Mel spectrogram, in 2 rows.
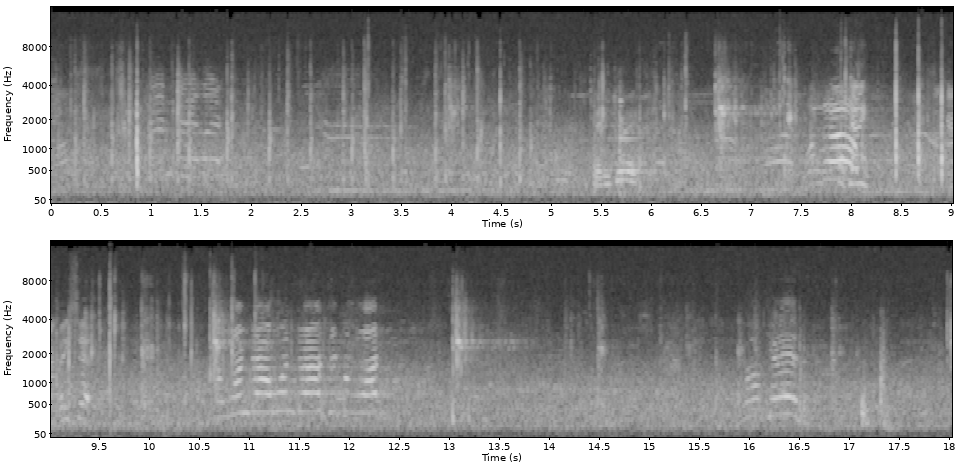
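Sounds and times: distant shouting voices: 0.0s - 9.3s, 10.6s - 14.0s.

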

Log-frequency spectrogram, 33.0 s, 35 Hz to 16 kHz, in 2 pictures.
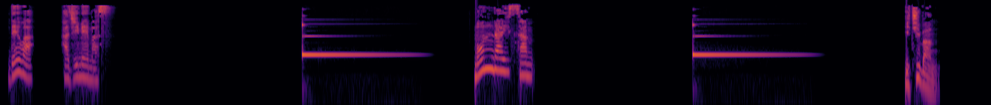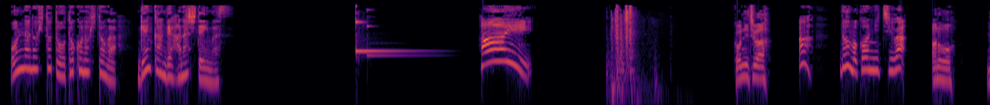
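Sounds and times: bell-like chime: 22.4s - 24.1s
front door opening clicks: 26.6s - 27.7s.

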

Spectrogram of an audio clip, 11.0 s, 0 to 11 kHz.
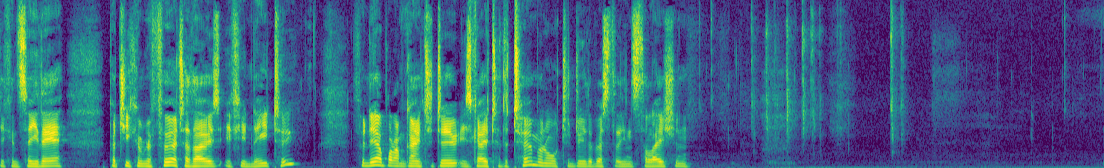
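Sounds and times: computer keyboard typing: 7.0s - 9.2s.

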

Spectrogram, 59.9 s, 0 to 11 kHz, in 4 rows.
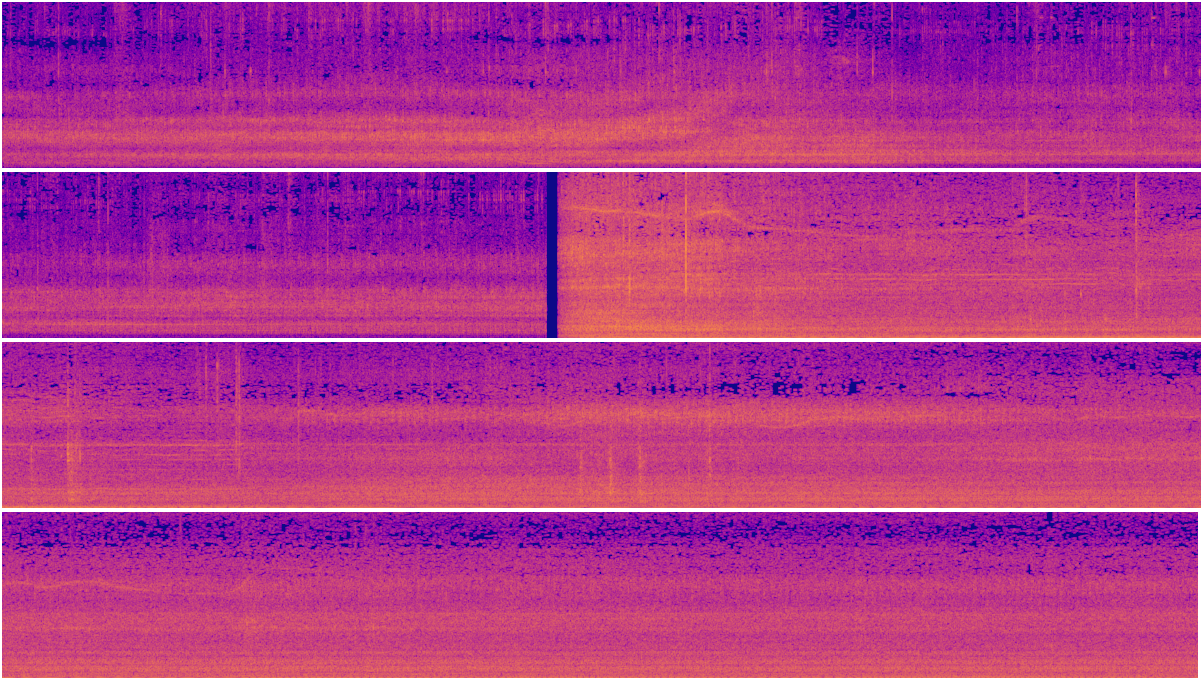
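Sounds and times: heavy diesel engines running: 0.0s - 59.9s.

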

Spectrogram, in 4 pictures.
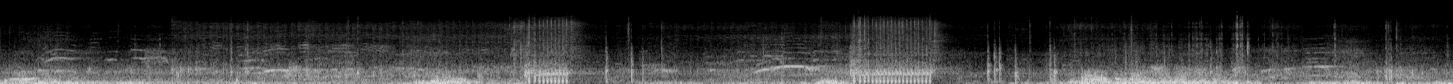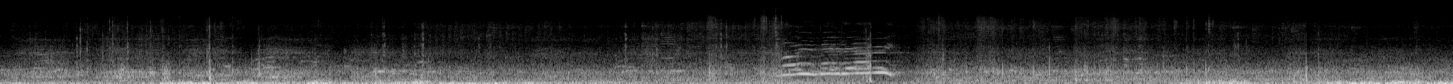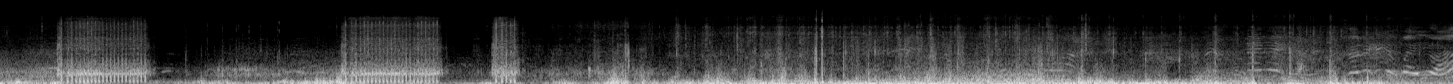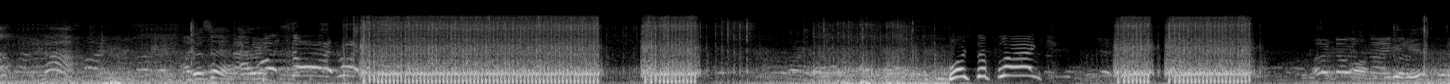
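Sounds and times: wind on microphone: 0.0s - 5.3s, 6.4s - 8.6s, 10.2s - 21.0s, 26.3s - 43.3s.

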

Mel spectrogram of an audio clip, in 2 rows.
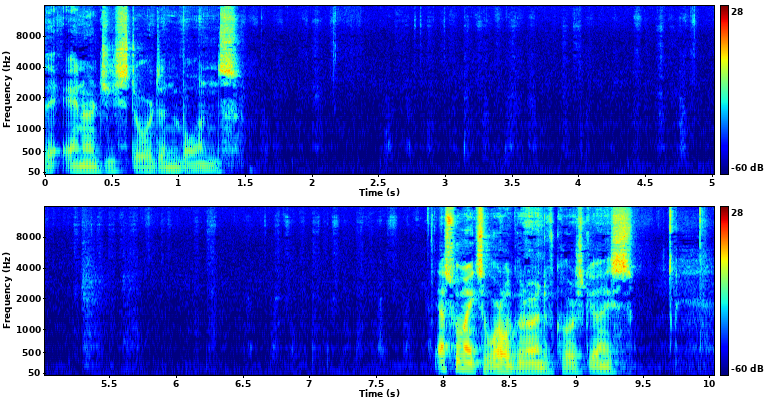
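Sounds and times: marker writing on paper: 1.4s - 8.0s.

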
